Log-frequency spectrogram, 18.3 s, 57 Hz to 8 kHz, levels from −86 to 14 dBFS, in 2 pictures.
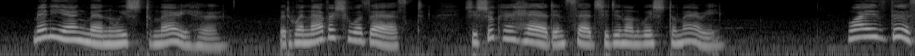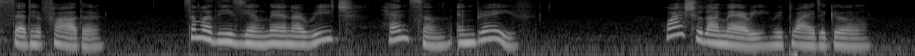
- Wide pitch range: Yes, wide, 6.8 semitones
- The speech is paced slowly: No, average, 155 wpm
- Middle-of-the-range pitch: Yes, medium, 180 Hz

